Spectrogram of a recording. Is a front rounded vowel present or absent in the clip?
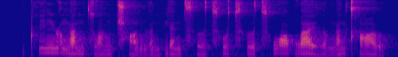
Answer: absent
